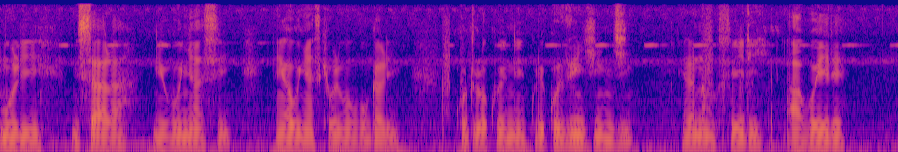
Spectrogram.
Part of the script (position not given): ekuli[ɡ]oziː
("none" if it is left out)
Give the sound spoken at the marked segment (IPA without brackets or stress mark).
k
